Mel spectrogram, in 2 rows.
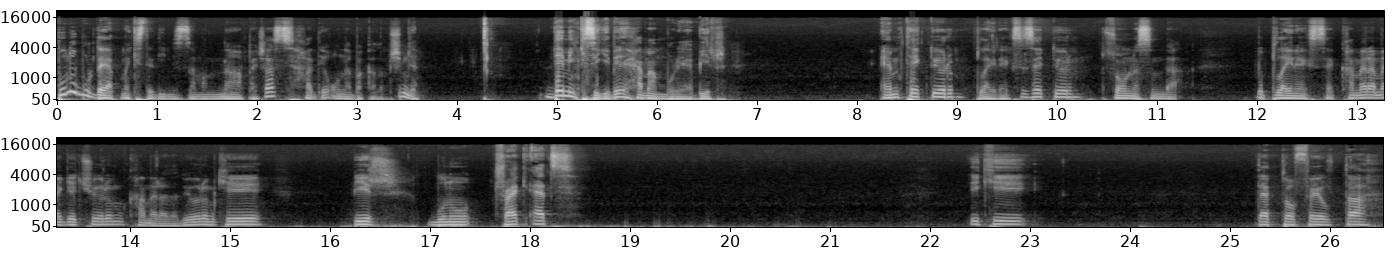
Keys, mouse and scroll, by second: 6.0 shift+a, 9.7 s, 13.7-19.1 drag, 20.0 click, 23.7 click, 25.1-26.5 drag.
